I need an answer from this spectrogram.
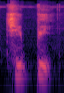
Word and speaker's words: CYPY: Nah, teman-teman ini dua orang ini adalah pemilik usaha Cipi. Tulisannya CYPY. CPY, dibacanya Cipi gitu ya.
